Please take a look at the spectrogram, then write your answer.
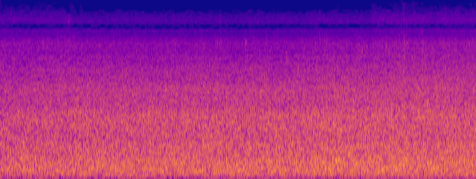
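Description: Steady, full-bodied rush of falling water from a waterfall in Alaska, loud and close, continuing without a break and with no voices.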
